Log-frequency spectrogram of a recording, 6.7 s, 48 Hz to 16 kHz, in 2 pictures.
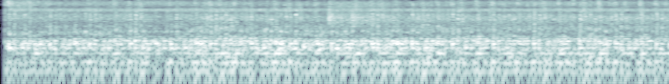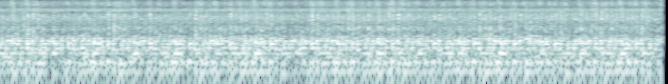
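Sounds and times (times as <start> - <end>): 
sport car exhaust system idling heard from exterior: 0.0 - 6.6.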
